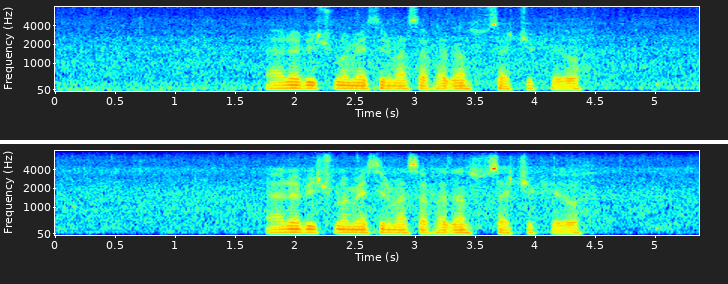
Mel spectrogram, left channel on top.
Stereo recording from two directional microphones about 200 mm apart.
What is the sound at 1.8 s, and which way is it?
Speech, 15° left (ahead or behind).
